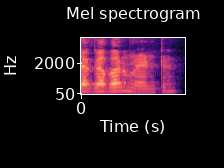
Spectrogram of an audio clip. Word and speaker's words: government: तो द गवर्नमेंट, GOVERNMENT, ये friends गवर्नमेंट का मीनिंग जानते हैं गलती कैसे होता है, क्योंकि यहाँ पर ना एन साइलेंट होता है, ठीक है।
